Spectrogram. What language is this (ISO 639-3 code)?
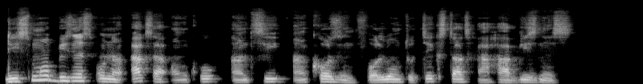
pcm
